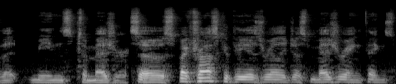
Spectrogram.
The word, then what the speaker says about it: spectroscopy: technology to Apple with your expertise in spec spectraphy, is that how you say it? Spectroscopy.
